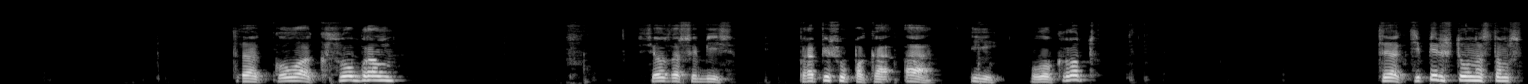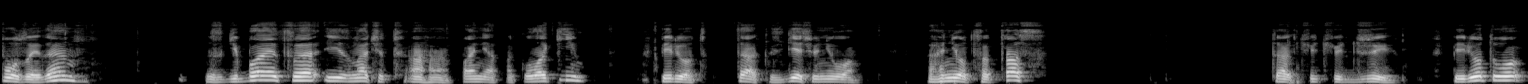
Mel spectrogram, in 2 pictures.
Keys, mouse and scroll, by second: 1.4 middle click, 2.5 middle click, 3.1 KP_1, 5.9 shift+middle click, 8.6 a, 9.8 i, 15.0 middle click, 19.7-21.6 middle drag, 24.6 r, 26.7 click, 28.1 g, 29.4 click.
